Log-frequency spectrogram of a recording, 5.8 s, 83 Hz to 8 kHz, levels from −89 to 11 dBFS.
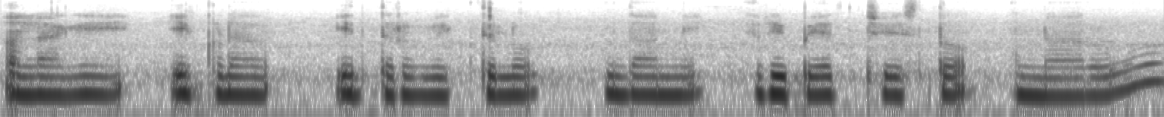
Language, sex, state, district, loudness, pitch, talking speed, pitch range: Telugu, female, Andhra Pradesh, Annamaya, -18 LUFS, 205 Hz, 80 wpm, 200-210 Hz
